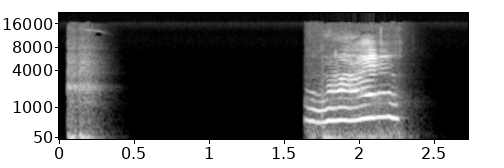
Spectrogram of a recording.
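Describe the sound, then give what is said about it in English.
A single drawn-out cat meow, clear, rising then falling in pitch, preceded by a brief soft rustling bump and a short pause of silence. “Well, you want to meow?”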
